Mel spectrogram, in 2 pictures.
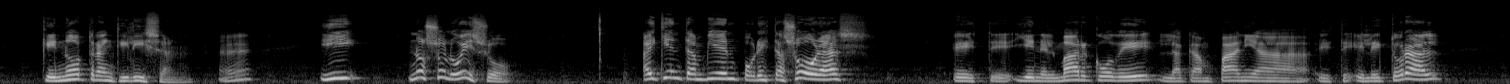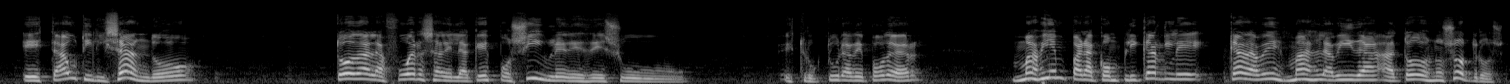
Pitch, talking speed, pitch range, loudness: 200 Hz, 100 wpm, 160-240 Hz, -23 LUFS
